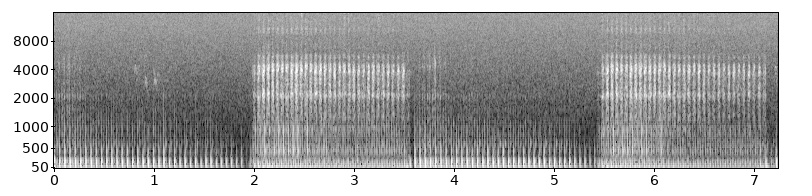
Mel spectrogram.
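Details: Purring of Jade, a captive female cheetah at the Dell Cheetah Centre, Parys, South Africa, 5 May 2019: continuous deep throbbing pulses, alternating every couple of seconds between a darker rumble and a harsher, breathier stretch.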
